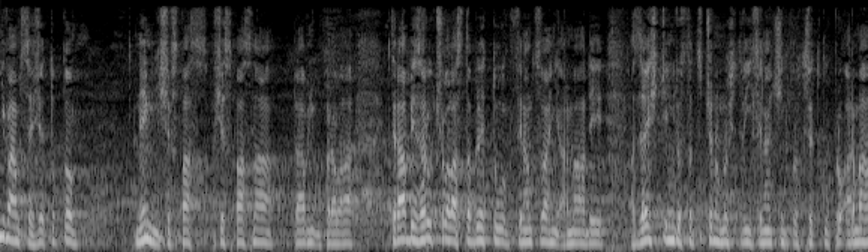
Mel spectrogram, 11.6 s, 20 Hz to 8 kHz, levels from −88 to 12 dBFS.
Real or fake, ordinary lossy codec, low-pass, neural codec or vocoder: fake; MP3, 48 kbps; 7.2 kHz; codec, 16 kHz, 16 kbps, FreqCodec, larger model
